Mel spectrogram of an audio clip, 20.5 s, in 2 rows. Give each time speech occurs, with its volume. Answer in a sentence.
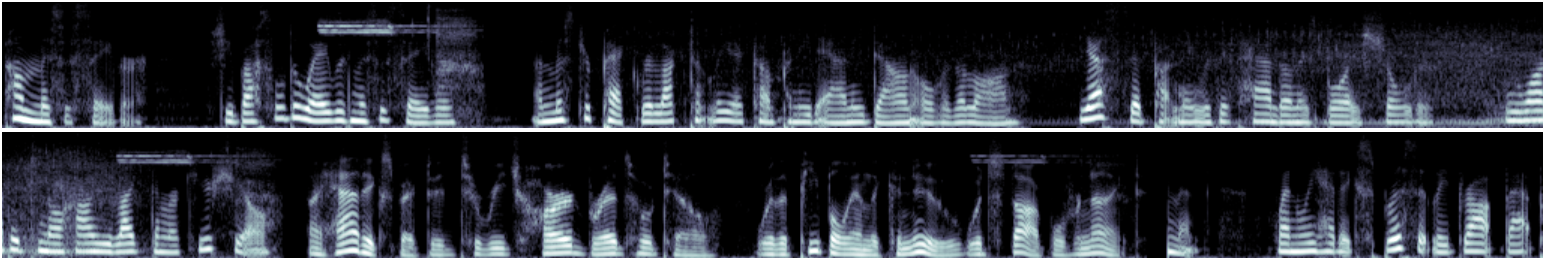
You can hear the speech from 0.0 to 20.5 s, at a steady volume.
